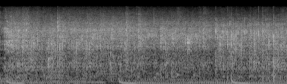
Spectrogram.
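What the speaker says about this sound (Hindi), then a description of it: "इसको एकदम लाल फ्राई कर लेंगे।" Jackfruit pieces frying in hot cooking oil in a kadhai, a loud, continuous close-up sizzle with dense crackling throughout.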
